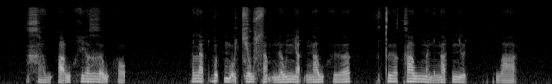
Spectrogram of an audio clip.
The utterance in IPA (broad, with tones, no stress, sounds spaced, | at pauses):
x a̤˨˩ w ʔ a̰˧˥ w h i˧ ə̯ ɣ ə̰˧˥ w h ɔ˨˩ k̚ | l a˦˥ t̚ ɓ ə˦˥ p̚ m o̰˧˥ t͡ɕ ə˨˦ w s a̰˧˨ m n ə˨˦ w ɲ a˨˩ t̚ ŋ a˧ w h ɨ˨˦ ə̯ | t̪ ɨ˧ ə̯ k a˧ w ŋ ə˧˩ n ŋ a˦˥ t̚ ɲ ɨ˨˩ t̚ | k w aː˨˩ k̚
